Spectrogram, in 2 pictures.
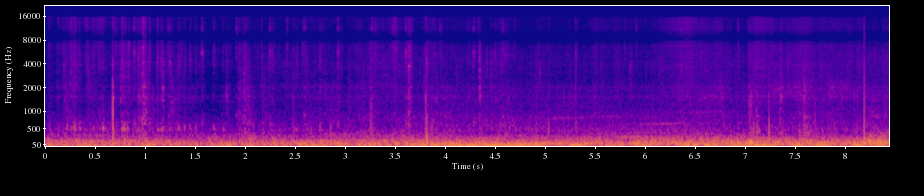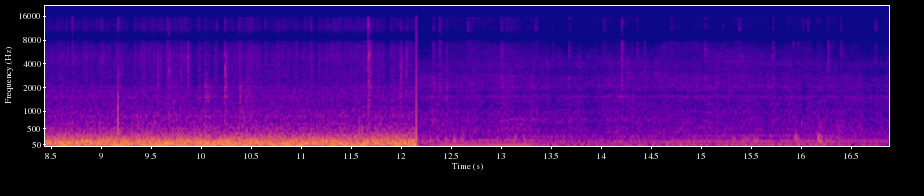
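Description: Loud, steady low rumble of a car driving on a wet road, heard from inside the cabin, with scattered ticks over it. The rumble builds gradually, then drops off suddenly about twelve seconds in to a much quieter hum.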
